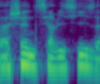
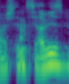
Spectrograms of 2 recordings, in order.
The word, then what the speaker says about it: HN Services: Alors c'est vrai que je le prononce, je le prononce HN Services à l'anglaise, mais évidemment HN Services, bien sûr.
